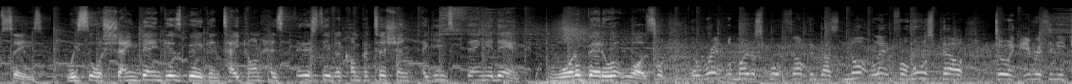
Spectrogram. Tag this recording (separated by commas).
Speech, Music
